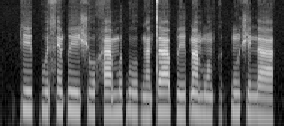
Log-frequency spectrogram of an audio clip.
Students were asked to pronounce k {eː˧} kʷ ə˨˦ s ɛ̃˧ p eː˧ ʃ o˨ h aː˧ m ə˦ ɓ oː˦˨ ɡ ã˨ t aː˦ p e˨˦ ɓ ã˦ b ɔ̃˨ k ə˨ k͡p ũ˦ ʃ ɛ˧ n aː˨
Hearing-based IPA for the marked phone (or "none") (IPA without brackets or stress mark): eː˧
